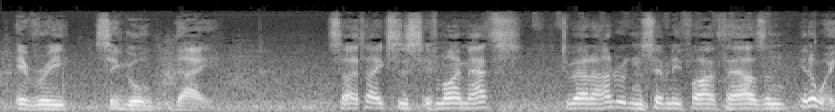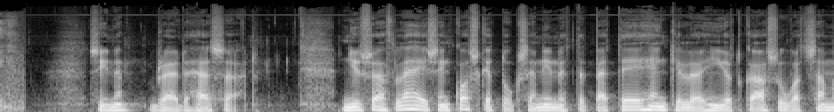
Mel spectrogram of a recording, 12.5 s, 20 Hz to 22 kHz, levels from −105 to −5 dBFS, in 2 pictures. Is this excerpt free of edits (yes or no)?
no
